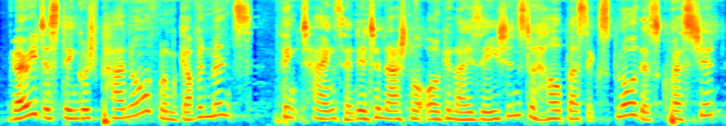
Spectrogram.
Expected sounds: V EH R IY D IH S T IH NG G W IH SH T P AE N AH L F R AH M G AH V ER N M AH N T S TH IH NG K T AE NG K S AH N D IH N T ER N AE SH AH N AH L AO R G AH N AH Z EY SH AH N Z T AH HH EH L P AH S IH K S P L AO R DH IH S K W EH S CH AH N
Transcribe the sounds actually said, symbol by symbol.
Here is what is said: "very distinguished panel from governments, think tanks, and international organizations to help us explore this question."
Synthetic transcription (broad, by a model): V EH R IY D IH S T IH NG G W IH SH P AE N AH L F R AH M G AH V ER N M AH N T S TH IH NG K T AE NG K S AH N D IH N T ER N AE SH AH N AH L AO R G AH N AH Z EY SH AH N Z T AH HH EH L P AH S IH K S P L AO R DH IH S K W EH S CH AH N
